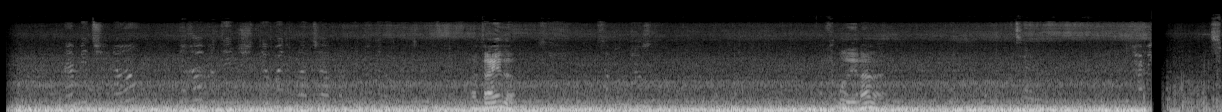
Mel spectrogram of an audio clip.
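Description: Car driving along a road, heard from inside: a steady, loud low rumble of road and wind noise that cuts off abruptly near the end.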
